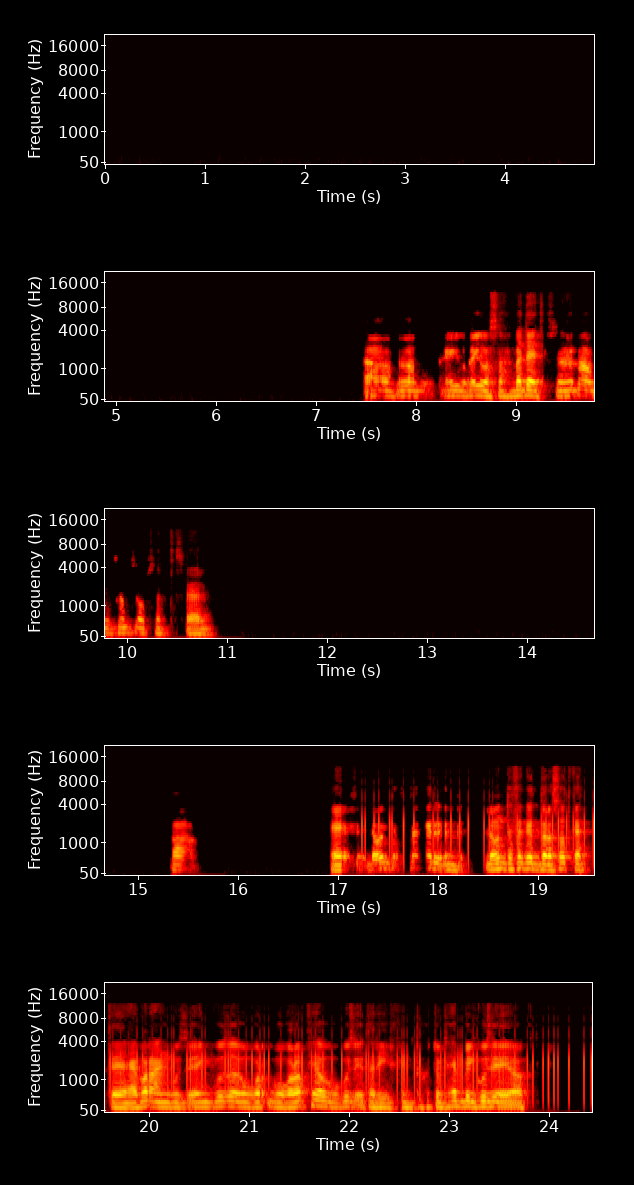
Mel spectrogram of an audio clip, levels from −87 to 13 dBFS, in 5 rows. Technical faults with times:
17.23-24.43 train of clicks

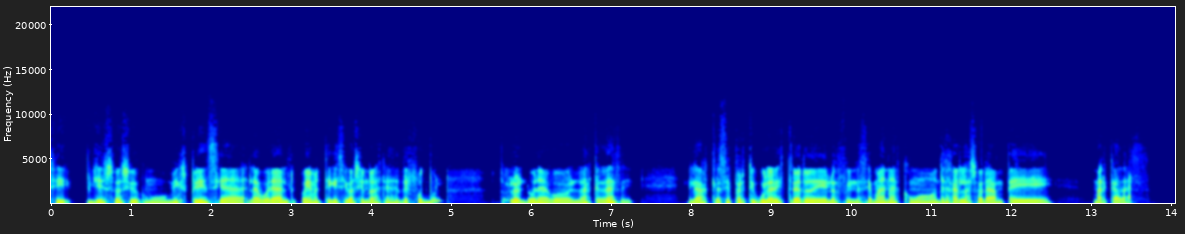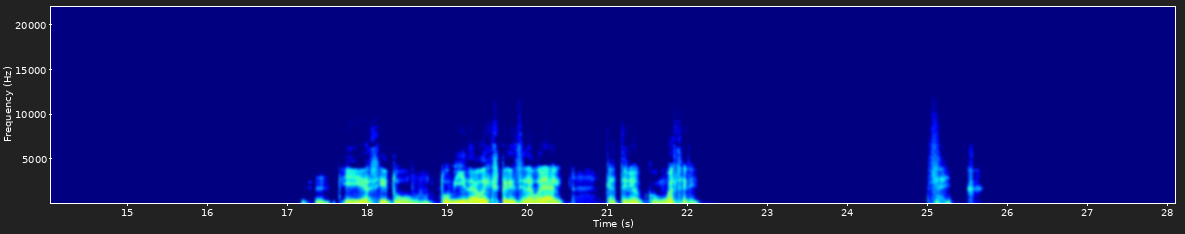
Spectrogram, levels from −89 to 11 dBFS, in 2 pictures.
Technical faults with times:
10.62-14.63 periodic USB or driver dropouts

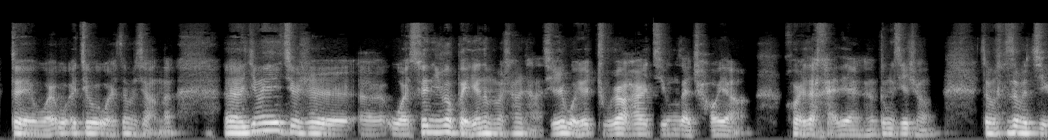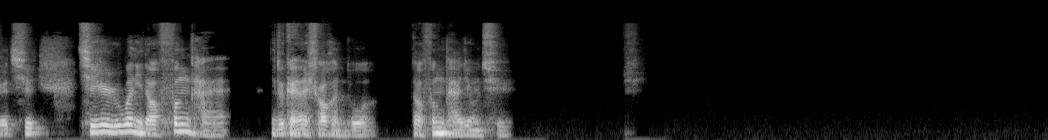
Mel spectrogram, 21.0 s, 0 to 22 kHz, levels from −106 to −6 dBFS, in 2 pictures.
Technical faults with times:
none

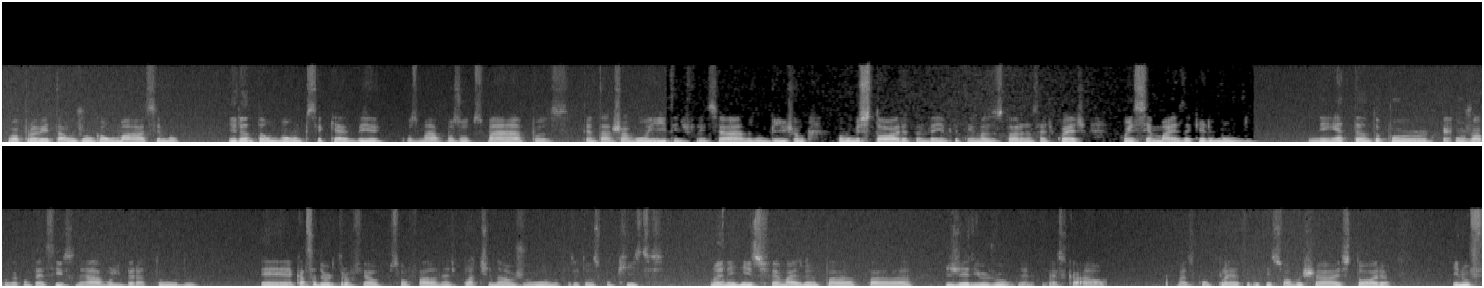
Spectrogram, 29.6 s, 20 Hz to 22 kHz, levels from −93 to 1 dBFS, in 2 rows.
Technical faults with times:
6.64-12.51 overdone noise removal

